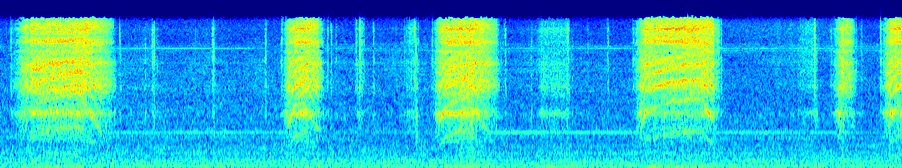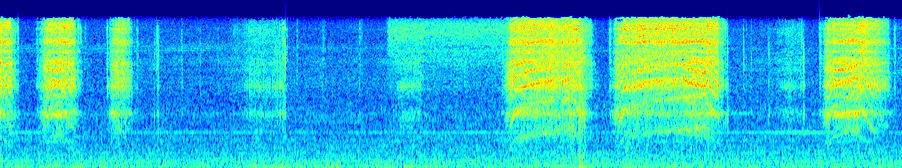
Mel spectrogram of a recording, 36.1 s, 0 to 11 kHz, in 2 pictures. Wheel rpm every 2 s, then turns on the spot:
110, 10, 10, 20, 60, 10, 80, 30, 20, 50, 10, 10, 0, 0, 120, 140, 40, 60.
2-4 6-8 10-12 14-16 20-24 32-34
